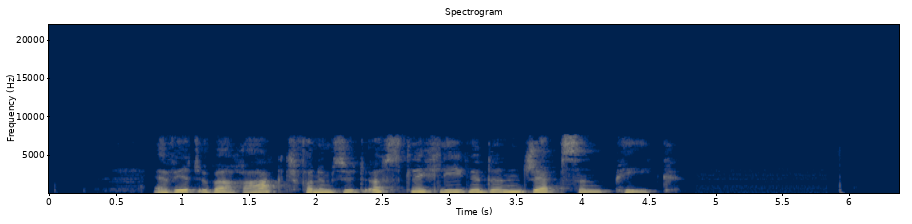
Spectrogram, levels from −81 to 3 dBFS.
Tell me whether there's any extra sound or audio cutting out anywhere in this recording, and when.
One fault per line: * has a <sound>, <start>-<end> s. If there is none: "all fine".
all fine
